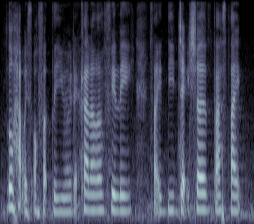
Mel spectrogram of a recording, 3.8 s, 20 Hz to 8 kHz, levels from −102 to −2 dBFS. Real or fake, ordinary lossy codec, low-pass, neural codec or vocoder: fake; none; none; codec, 16 kHz, 4 kbps, FunCodec, trained on LibriTTS, 50 frames a second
